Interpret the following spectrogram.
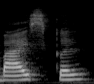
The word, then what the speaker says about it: bicycle: जैसे BICYCLE, इसे हम पढ़ते हैं बाइसिकल। अब यहाँ पर पहले सी के बाद वाई है, इसलिए यह बना स, बाय से।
